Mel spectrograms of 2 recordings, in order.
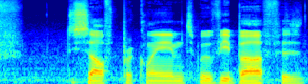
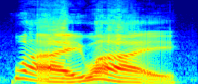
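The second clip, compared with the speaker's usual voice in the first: high, louder drawn-out why; mock plaintive why; 7 semitones higher, 9 dB louder than usual.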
